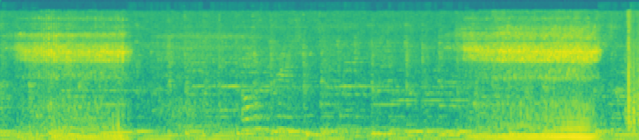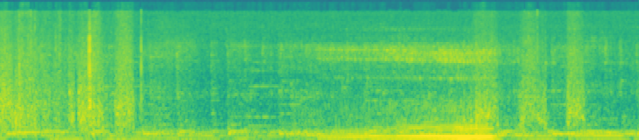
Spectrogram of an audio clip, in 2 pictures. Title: loudest dog snore like ever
